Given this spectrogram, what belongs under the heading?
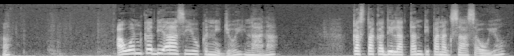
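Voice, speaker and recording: A man's voice: high voice, expressive, measured pace, no room sound. An actor playing a concerned, persistent young male neighbour in a radio drama, with an earnest, insistent delivery. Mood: gossipy, confiding.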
